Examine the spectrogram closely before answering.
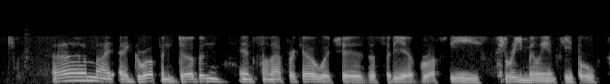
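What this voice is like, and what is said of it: Slight unusual accent. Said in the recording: “I know I have a bit of an accent, a funky one”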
